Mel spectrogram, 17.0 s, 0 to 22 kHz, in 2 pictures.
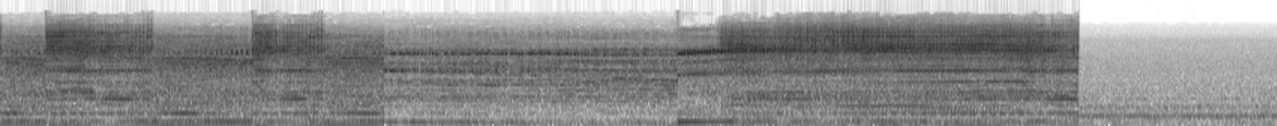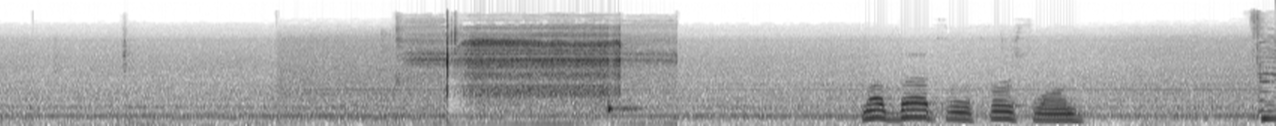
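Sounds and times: chop saw cutting steel: 0.0s - 7.2s
welding arc hiss and buzz: 0.0s - 7.2s, 10.4s - 13.1s
welding arc click: 11.4s - 12.9s.

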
